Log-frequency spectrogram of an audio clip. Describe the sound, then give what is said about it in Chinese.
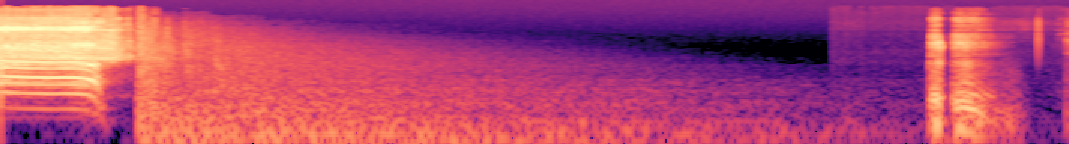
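A loud, comic diarrhea sound of a cartoon goose: a sudden wet, blaring burst that trails off into a long, slowly fading rumble, then a brief grunting vocal sound near the end. “鹅落塞的声音很大声”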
